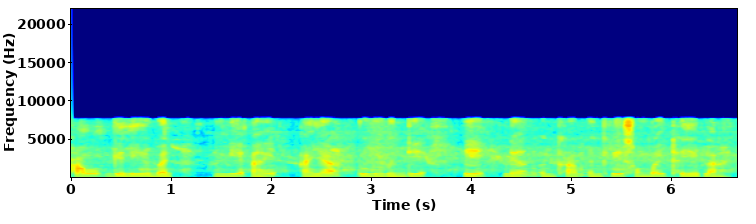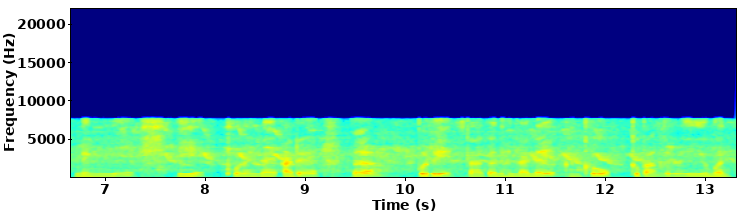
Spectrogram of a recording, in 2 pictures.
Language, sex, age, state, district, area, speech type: Bodo, female, 18-30, Assam, Baksa, rural, spontaneous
